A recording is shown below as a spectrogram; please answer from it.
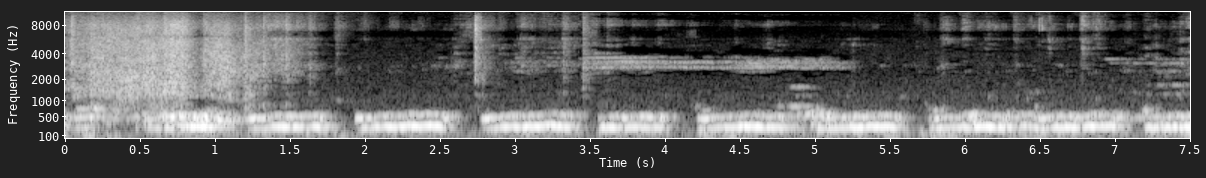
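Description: A pigeon coos in a steady repeating rhythm, low and throaty, close by, with faint background noise and a brief high tone partway through.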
